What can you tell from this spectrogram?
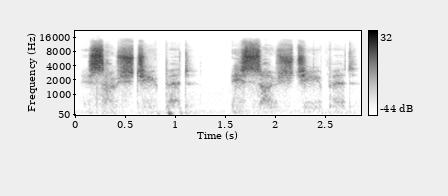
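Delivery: breathy whisper under the breath. Real, not acted. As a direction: whisper it like a secret annoyance. Annoyed muttering at the board.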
